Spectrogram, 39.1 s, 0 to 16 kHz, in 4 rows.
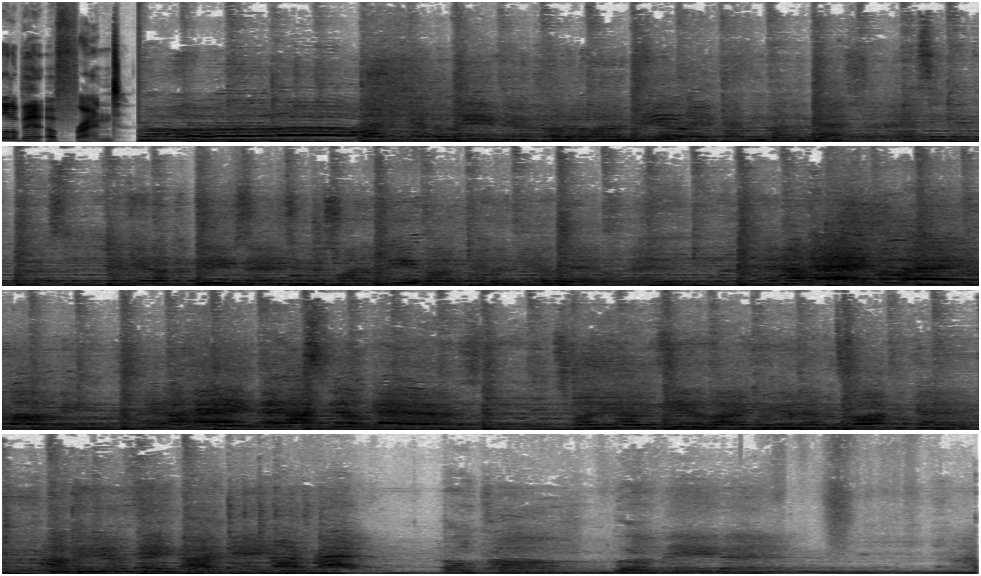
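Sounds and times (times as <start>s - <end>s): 
speech: 0.0s - 1.3s
live concert song: 0.0s - 39.0s
big audience singing along: 1.4s - 37.9s, 38.6s - 39.0s.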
